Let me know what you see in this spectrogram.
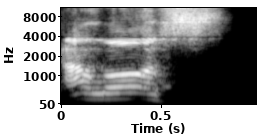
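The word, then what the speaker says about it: ἄλλος: Esta palavra outro, no grego, é allos. A-L-L-O-S. Tá? Assim mesmo. Você pronuncia dessa forma.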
